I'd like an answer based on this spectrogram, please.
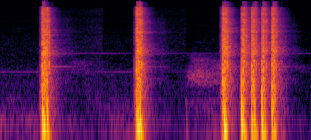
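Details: Paintball marker aired up with an empty breech: sharp dry cracks singly, then a quick burst of five; it fires without a paintball, shows a Vision Fault, trigger jams; suspected eyes, trigger or board fault.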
